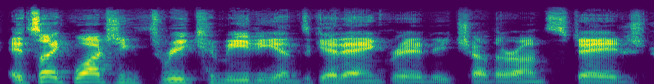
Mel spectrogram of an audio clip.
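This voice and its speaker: A male host chats casually with his guests in a bright, punchy voice. He is effusive and enthusiastic, and the sound is dry with very little room around it. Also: mid-range voice, animated, fairly quick, no room sound. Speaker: host and producer of a radio show recreation. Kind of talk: casual panel chat.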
